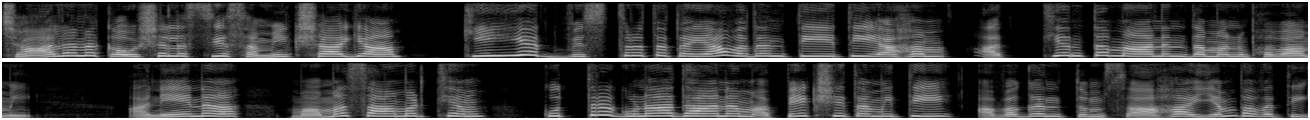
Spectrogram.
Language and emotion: Sanskrit, happy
